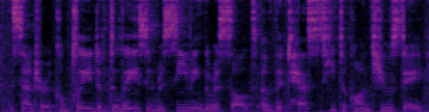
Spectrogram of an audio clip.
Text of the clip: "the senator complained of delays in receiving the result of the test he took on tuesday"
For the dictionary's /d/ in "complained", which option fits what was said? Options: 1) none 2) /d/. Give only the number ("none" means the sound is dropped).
2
